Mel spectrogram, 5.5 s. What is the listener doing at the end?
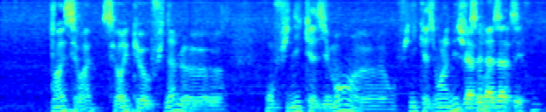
taking over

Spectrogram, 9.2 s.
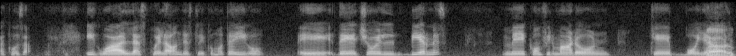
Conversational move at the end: taking over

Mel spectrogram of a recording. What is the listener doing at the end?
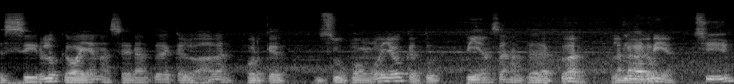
taking over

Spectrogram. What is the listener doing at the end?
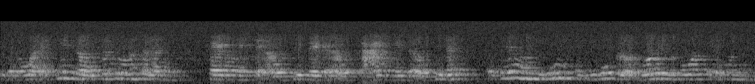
taking over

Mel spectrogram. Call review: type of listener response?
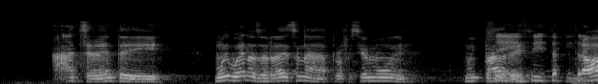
taking over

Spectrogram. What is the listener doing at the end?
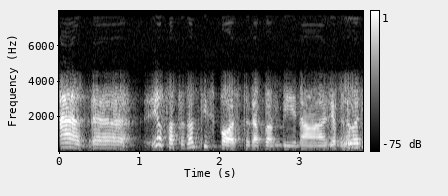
listening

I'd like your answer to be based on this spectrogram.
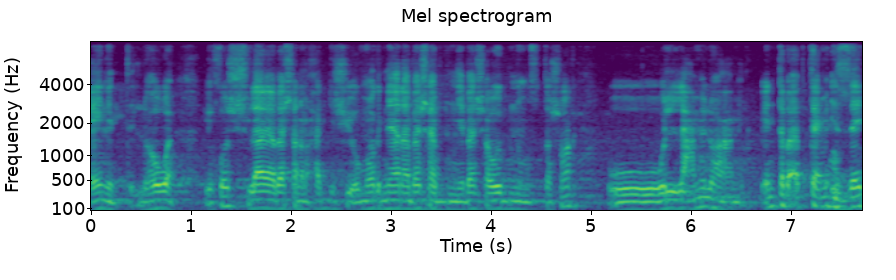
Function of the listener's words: taking over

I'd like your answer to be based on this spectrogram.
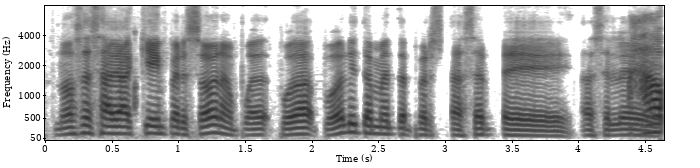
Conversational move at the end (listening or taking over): taking over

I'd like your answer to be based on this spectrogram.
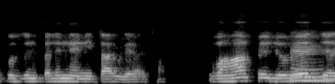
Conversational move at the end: listening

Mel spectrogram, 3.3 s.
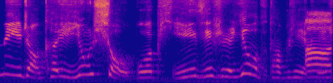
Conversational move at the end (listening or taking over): taking over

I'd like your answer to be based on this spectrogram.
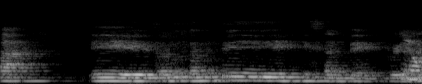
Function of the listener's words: listening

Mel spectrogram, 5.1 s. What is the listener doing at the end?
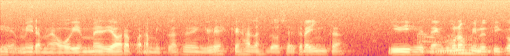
listening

